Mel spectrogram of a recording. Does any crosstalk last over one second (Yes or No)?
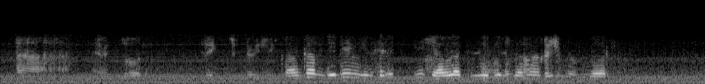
Yes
